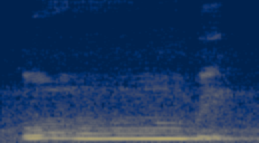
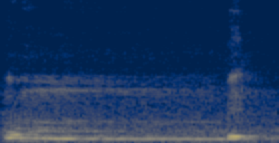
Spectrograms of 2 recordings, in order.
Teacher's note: تو کم یعنی میم کے وقت ہونٹ نہ دبائیں اور با پر دبائیں · یہ ہونٹوں کا مخرج، میم کا مخرج ہے۔ کم بھی، چونکہ میم کے بعد ساکن کے بعد با ہے تو میم کو مخرج میں چھپائیں گے۔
